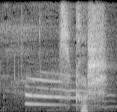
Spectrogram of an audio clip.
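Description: A cat lets out a drawn-out, slightly falling yowl lasting about a second, broken partway through by a brief dull thud and rustle as a book is dropped on it, fairly quiet.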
